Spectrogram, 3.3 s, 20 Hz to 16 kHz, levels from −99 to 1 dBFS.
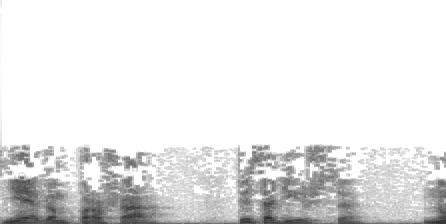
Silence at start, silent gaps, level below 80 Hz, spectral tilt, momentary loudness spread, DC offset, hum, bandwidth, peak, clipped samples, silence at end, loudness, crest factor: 0 s; none; -40 dBFS; -10.5 dB/octave; 17 LU; under 0.1%; none; 5.8 kHz; -8 dBFS; under 0.1%; 0 s; -26 LUFS; 18 dB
